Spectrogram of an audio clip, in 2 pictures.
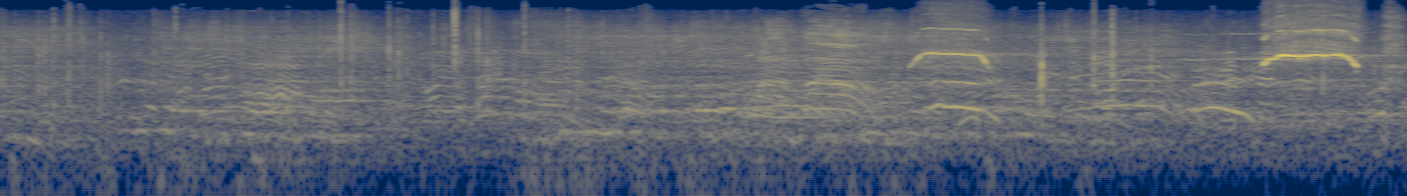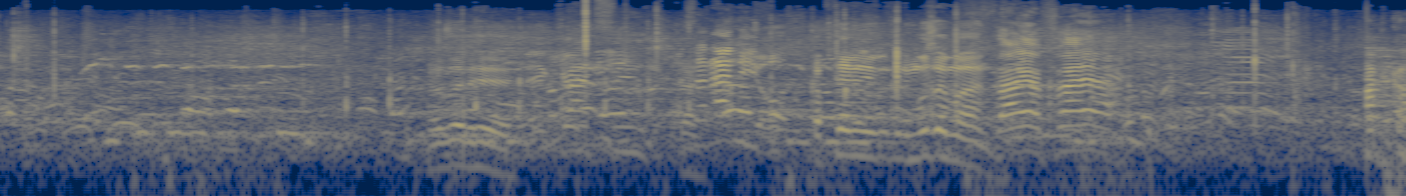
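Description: A crowd of young men chatters and cheers outdoors.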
